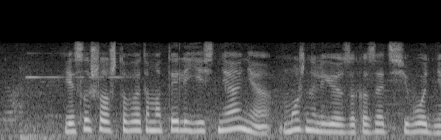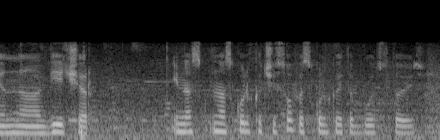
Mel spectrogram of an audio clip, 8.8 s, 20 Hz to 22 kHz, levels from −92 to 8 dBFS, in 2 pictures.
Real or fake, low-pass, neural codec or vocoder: real; 7.2 kHz; none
